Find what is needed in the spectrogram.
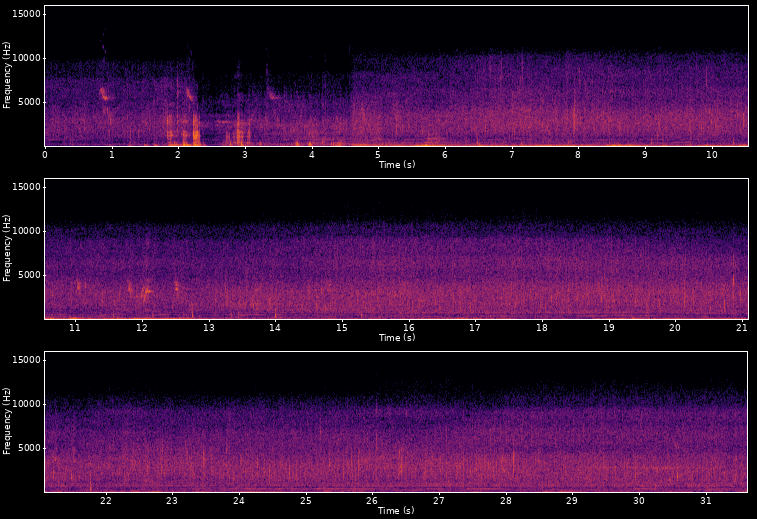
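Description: Gusts of wind rumbling on the microphone over a steady hiss of splashing water from a pond fountain.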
